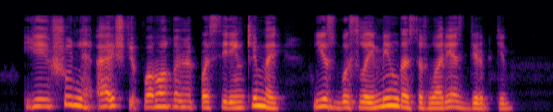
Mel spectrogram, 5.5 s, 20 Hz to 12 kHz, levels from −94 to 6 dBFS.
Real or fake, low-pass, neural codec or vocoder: fake; 7.2 kHz; codec, 16 kHz, 1 kbps, FunCodec, trained on Chinese and English, 50 frames a second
